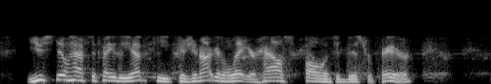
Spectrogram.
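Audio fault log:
Throughout: AMR narrowband mobile codec. Nothing gets through above about 3.8 kHz, so the speech sounds boxed-in, with a clearly buzzy, synthetic edge from the vocal-tract model being fed too few pulses. That level of damage fits one of the lower AMR-NB modes, around 7.4 kbps.
0.73 to 4.91 s: feedback echo between two devices. A second copy of the speech comes back roughly every 400 ms, at most about 19 dB below the direct sound. Another device in the room is replaying this microphone's signal, and the local echo canceller can't remove playback that isn't its own.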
